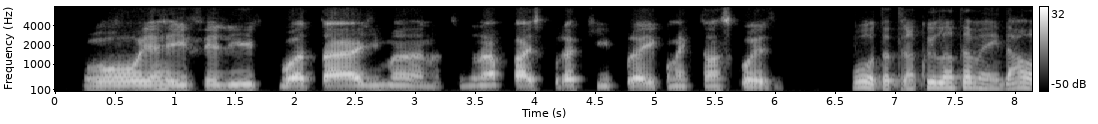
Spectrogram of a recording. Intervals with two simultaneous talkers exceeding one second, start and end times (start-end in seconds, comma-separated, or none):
none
